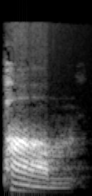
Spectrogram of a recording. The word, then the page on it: palm: British English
